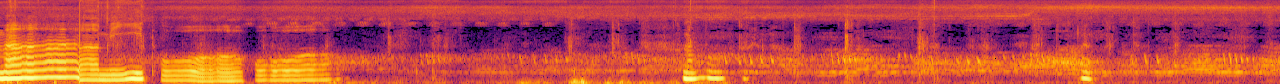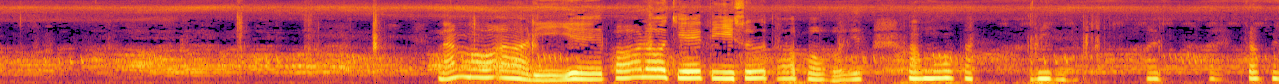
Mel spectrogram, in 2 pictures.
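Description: A middle-aged woman talks close to the microphone.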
